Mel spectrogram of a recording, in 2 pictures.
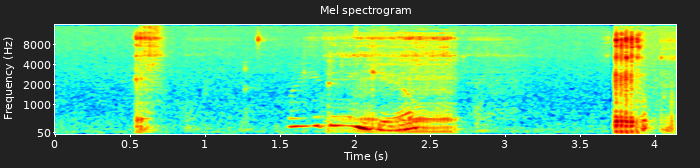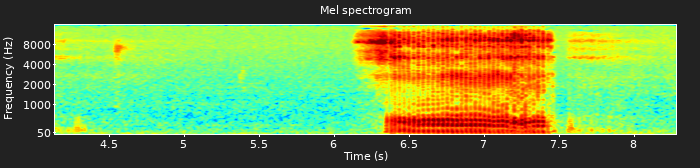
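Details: Apple, a female French Bulldog, sleeping and snoring very loudly: irregular snorting breaths and one long, loud, rattling snore in a quiet room; snoring.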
